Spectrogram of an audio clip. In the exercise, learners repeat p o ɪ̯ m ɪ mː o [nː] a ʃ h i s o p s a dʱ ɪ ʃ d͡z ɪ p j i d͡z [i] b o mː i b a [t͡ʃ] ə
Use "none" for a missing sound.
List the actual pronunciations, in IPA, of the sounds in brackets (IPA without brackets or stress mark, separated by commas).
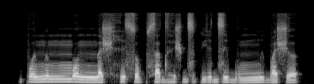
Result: nː, i, ʃ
